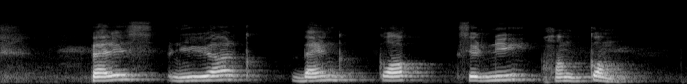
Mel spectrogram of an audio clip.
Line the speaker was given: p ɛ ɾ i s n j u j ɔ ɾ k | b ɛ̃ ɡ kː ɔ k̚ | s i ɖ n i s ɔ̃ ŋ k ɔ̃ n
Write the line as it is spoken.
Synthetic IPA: p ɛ ɾ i s n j u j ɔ ɾ k | b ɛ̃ ŋ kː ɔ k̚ | s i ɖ n i h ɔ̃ ŋ k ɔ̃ ŋ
